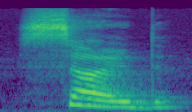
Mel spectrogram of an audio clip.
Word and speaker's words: solde: pomme solde solde solde la lettre E n'est pas prononcé le mot solde contient une syllabe la syllabe se termine par deux consonnes prononcées le de le de dans ce cas la voyelle O est ouverte sold solde solde interroge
